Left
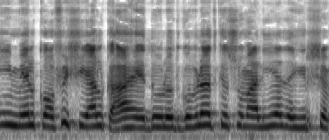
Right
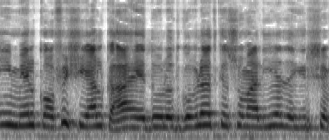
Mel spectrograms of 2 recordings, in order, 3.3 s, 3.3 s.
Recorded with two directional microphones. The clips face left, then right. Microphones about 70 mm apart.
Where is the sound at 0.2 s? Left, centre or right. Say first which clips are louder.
Left 4 dB; left.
